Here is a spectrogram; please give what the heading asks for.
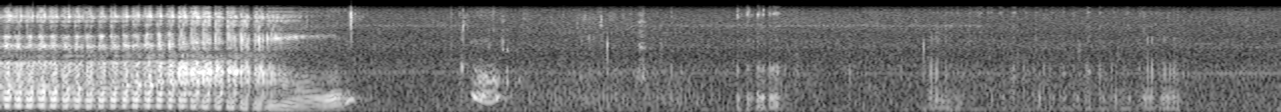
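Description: A Lhasa Apso gives a throaty, wavering growl that slides downward, then a few faint grumbles.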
